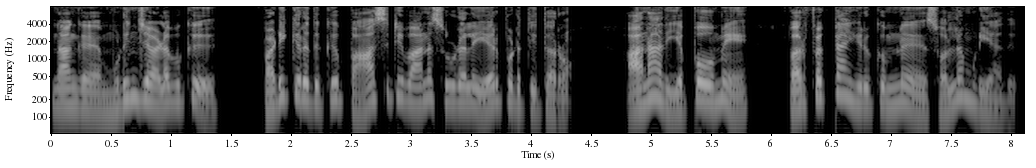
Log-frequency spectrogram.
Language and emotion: Tamil, sad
